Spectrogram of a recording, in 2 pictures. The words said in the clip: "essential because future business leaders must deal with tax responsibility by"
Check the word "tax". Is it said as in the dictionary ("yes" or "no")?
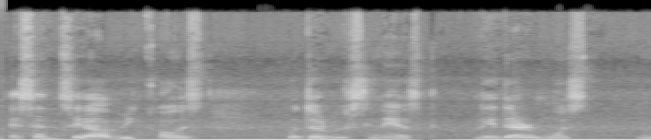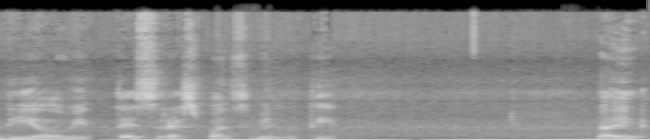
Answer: no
